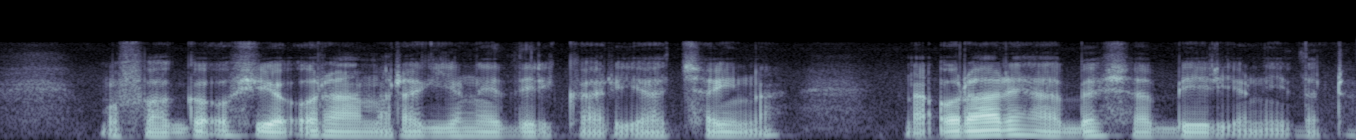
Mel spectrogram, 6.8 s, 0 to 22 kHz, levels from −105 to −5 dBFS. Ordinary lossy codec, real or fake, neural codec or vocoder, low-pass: none; real; none; 7.2 kHz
